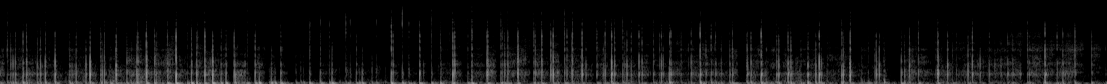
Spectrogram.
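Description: A plastic earbuds case is tapped rapidly with fingernails, giving a dense, continuous stream of short, dry clicks. The taps have little ring and carry a low thump with a midrange body.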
